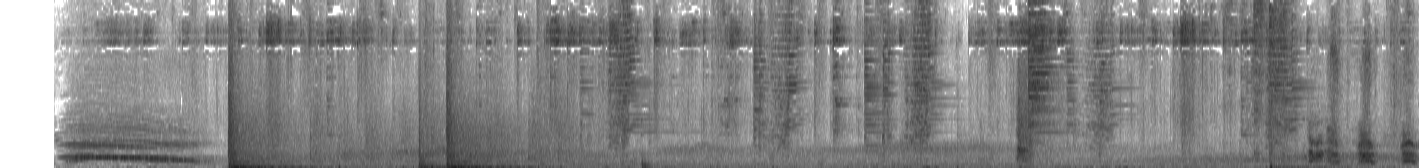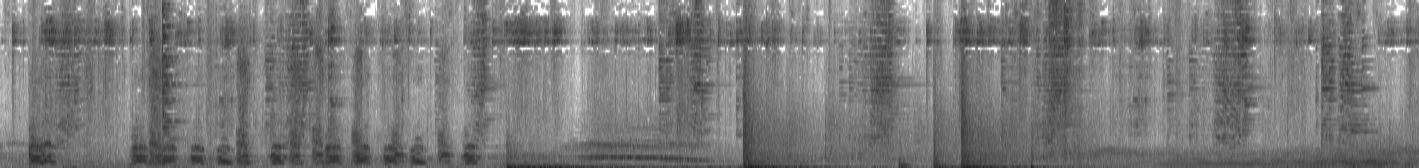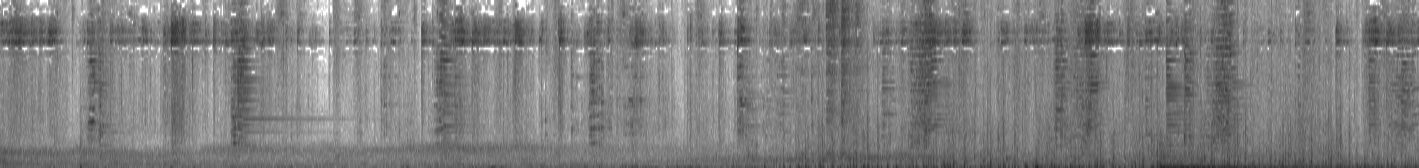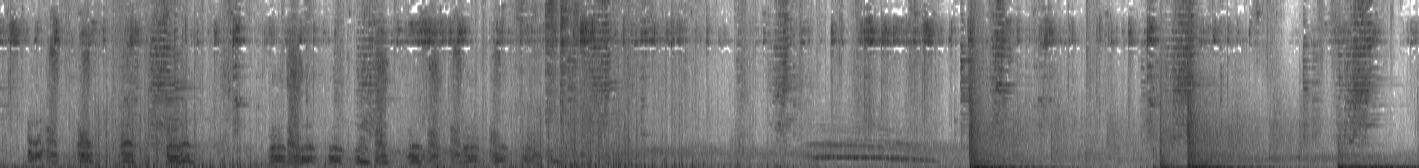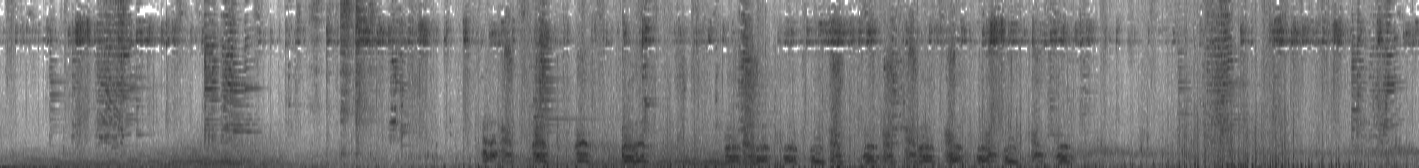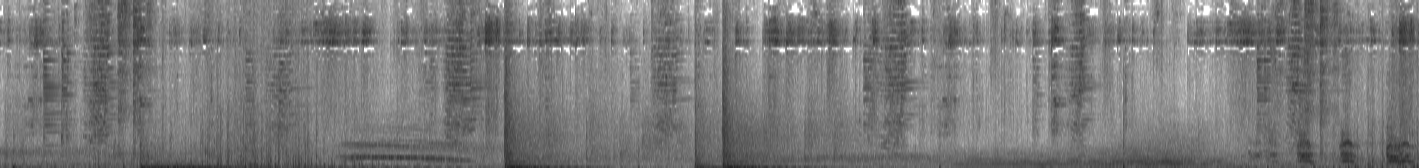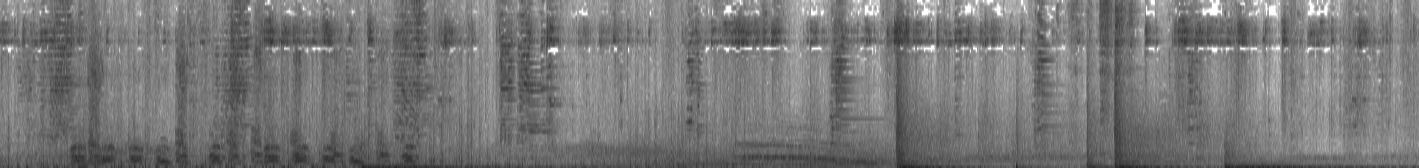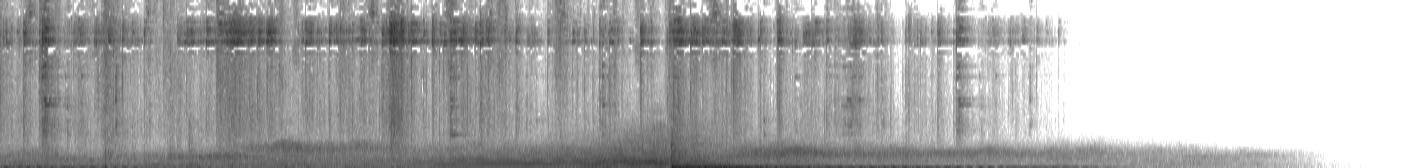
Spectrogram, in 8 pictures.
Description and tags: Battle preparations
This is a mix of sounds that I made for a pre-battle preparation of knights. It was used in a theater show for a scene of knights preparing for the battle in a war camp on the eve before a battle.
